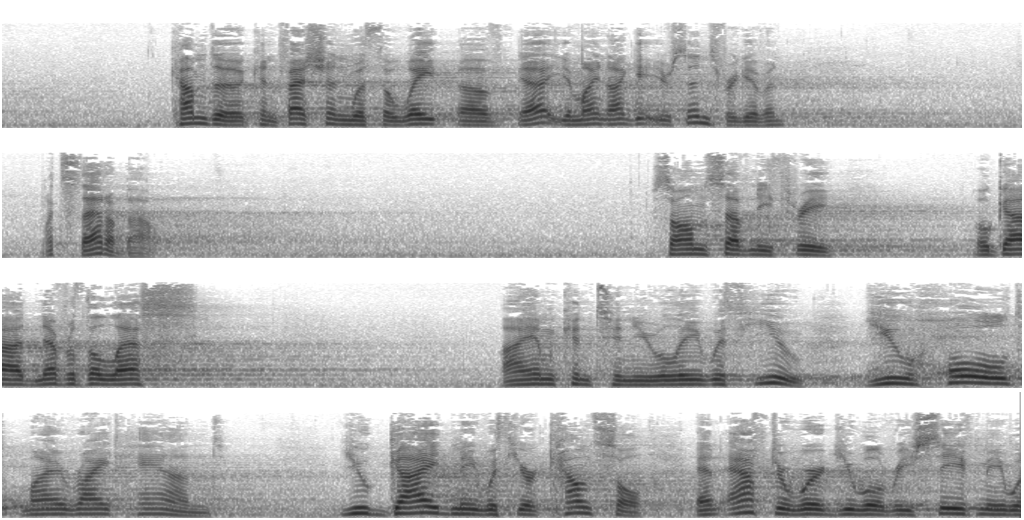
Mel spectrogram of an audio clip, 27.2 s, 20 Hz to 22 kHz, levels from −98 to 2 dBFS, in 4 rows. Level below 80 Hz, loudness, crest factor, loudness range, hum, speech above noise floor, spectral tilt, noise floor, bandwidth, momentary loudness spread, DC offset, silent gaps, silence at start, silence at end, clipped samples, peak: -62 dBFS; -22 LUFS; 22 dB; 9 LU; none; 33 dB; -6 dB/octave; -54 dBFS; 11.5 kHz; 15 LU; under 0.1%; none; 1.15 s; 0 s; under 0.1%; -2 dBFS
